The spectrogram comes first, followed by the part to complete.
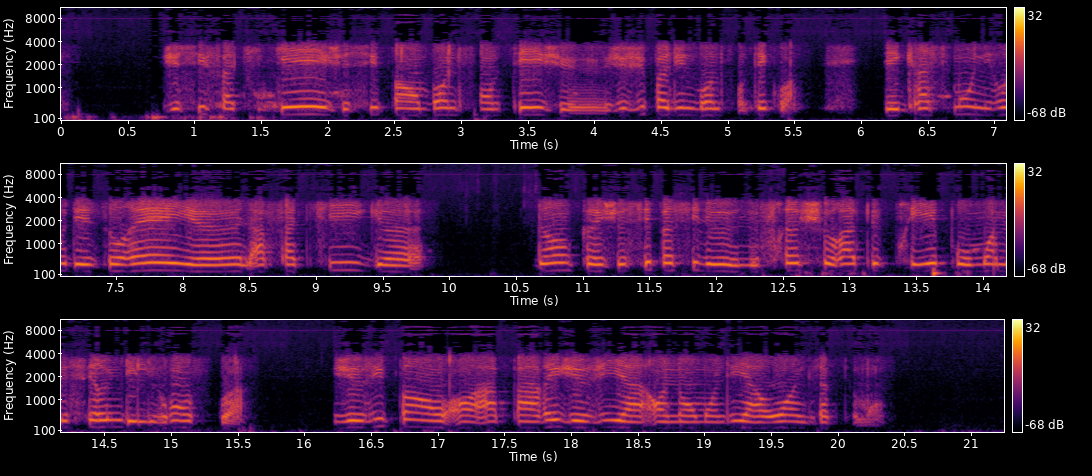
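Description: A woman speaking over a telephone line, the voice thin and cut off above the midrange, in several phrases with short pauses between them.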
